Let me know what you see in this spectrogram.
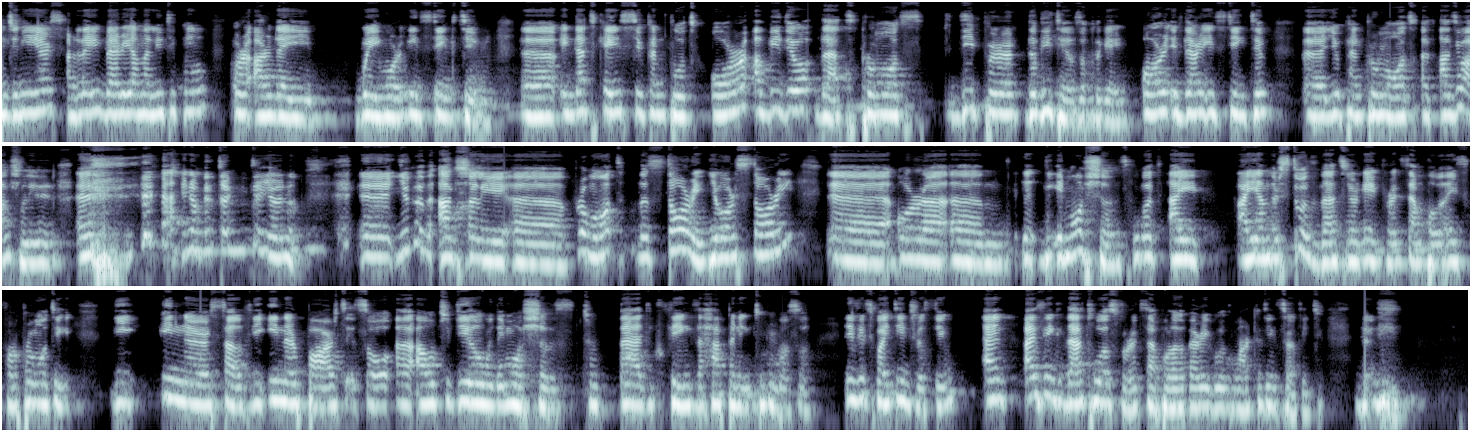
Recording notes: Apologies about the audio quality!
